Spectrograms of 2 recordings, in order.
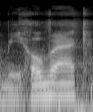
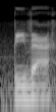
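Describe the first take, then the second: First: The word is said with every letter sounded. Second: The word is said with some letters silent. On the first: The speaker calls it wrong. "it's not Behovac" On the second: The speaker calls it right. "it's like Bivac? Like certain letters are silent"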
